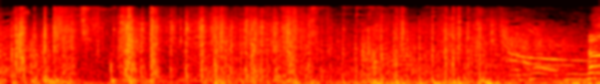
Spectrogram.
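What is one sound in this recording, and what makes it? Rapid gunfire rattles loudly.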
